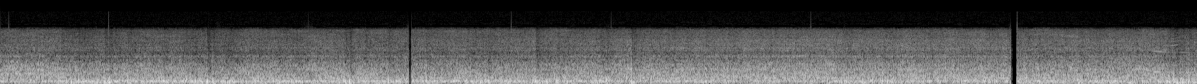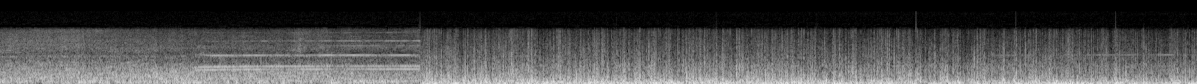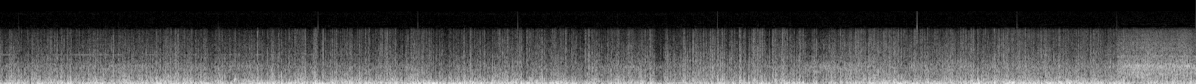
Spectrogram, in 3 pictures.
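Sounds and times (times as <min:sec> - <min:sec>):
train wheel and track rumble: 0:00.0 - 0:35.9
wind rushing on microphone: 0:00.0 - 0:35.9
brief multi-note tone: 0:13.9 - 0:16.2.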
